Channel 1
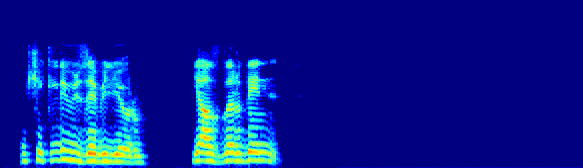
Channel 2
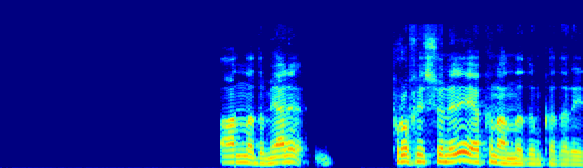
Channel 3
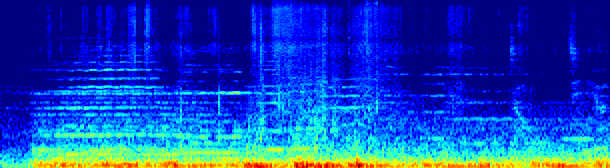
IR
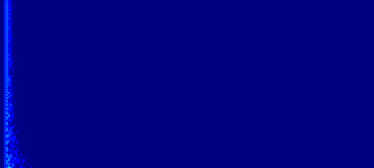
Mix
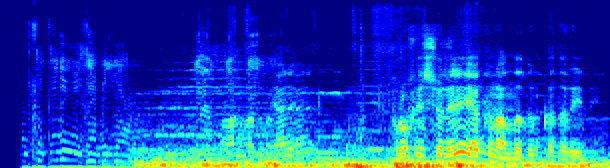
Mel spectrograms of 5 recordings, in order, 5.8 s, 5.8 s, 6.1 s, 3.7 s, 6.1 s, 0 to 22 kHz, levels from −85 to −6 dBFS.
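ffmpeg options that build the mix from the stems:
-filter_complex "[0:a]firequalizer=gain_entry='entry(230,0);entry(350,-15);entry(630,0);entry(1300,-21);entry(5700,10)':delay=0.05:min_phase=1,acompressor=threshold=-36dB:ratio=6,aeval=exprs='abs(val(0))':c=same,volume=-0.5dB,asplit=3[a][b][c];[b]volume=-16dB[d];[1:a]highpass=210,volume=2.5dB,asplit=3[e][f][g];[f]volume=-13.5dB[h];[g]volume=-17.5dB[i];[2:a]adelay=1000,volume=-2.5dB[j];[c]apad=whole_len=257416[k];[e][k]sidechaincompress=threshold=-58dB:ratio=3:attack=16:release=1350[l];[3:a]atrim=start_sample=2205[m];[h][m]afir=irnorm=-1:irlink=0[n];[d][i]amix=inputs=2:normalize=0,aecho=0:1:181:1[o];[a][l][j][n][o]amix=inputs=5:normalize=0,flanger=delay=3.8:depth=8.9:regen=-68:speed=1.6:shape=triangular"

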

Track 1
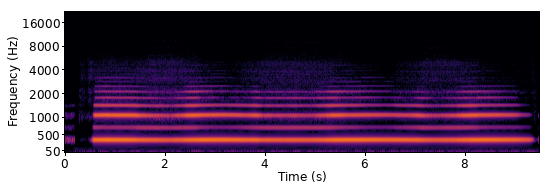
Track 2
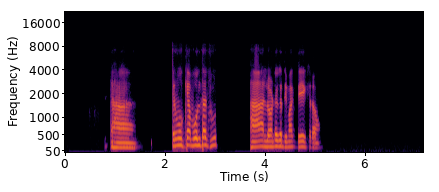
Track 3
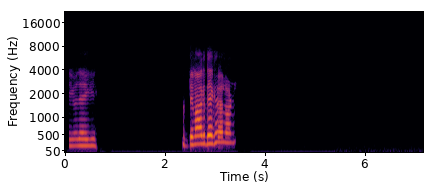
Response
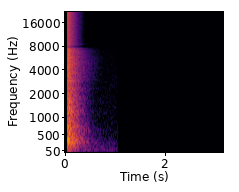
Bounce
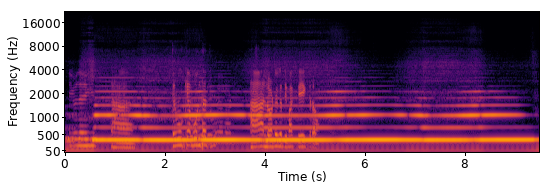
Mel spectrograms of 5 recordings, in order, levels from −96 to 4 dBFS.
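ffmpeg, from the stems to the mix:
-filter_complex "[0:a]highshelf=f=6.3k:g=11,volume=1dB,asplit=2[a][b];[b]volume=-13dB[c];[1:a]alimiter=limit=-16dB:level=0:latency=1,volume=-1dB[d];[2:a]acrossover=split=360[e][f];[f]acompressor=threshold=-38dB:ratio=6[g];[e][g]amix=inputs=2:normalize=0,volume=1dB[h];[a][h]amix=inputs=2:normalize=0,alimiter=level_in=0.5dB:limit=-24dB:level=0:latency=1,volume=-0.5dB,volume=0dB[i];[3:a]atrim=start_sample=2205[j];[c][j]afir=irnorm=-1:irlink=0[k];[d][i][k]amix=inputs=3:normalize=0,dynaudnorm=f=110:g=5:m=6dB,aeval=exprs='val(0)+0.01*(sin(2*PI*60*n/s)+sin(2*PI*2*60*n/s)/2+sin(2*PI*3*60*n/s)/3+sin(2*PI*4*60*n/s)/4+sin(2*PI*5*60*n/s)/5)':c=same,acompressor=threshold=-19dB:ratio=6"

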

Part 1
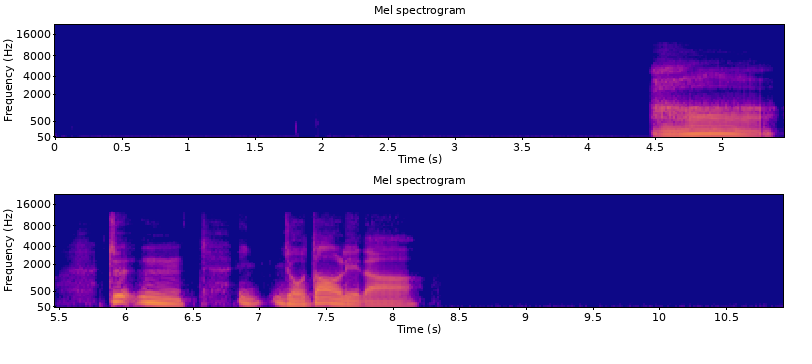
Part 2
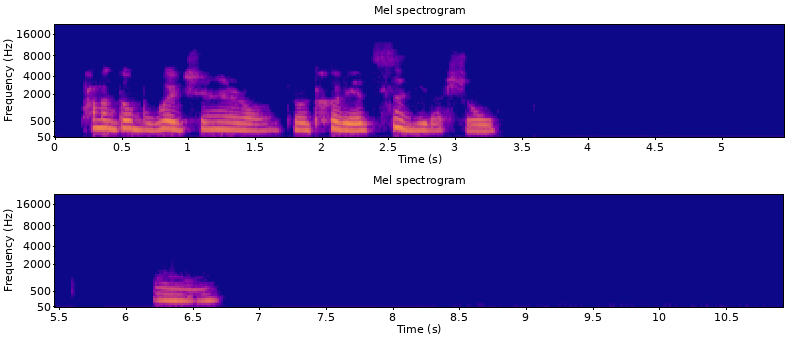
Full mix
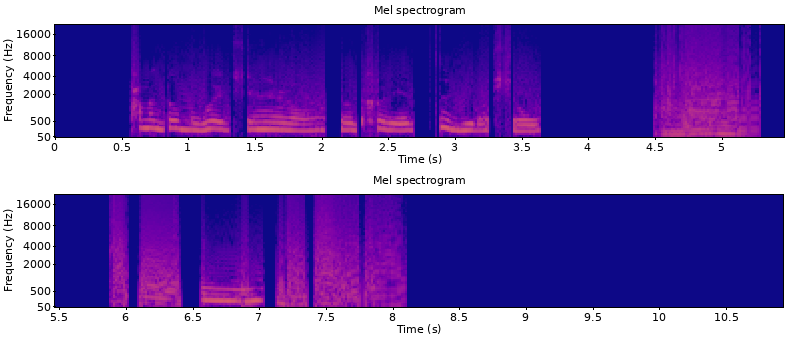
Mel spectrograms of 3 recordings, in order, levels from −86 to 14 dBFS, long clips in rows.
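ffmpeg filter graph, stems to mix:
-filter_complex "[0:a]aeval=exprs='(mod(10*val(0)+1,2)-1)/10':c=same,volume=-14dB[a];[1:a]highpass=f=82:w=0.5412,highpass=f=82:w=1.3066,acompressor=threshold=-35dB:ratio=2,adelay=350,volume=2dB[b];[a][b]amix=inputs=2:normalize=0,aeval=exprs='val(0)*gte(abs(val(0)),0.00944)':c=same,alimiter=level_in=6dB:limit=-24dB:level=0:latency=1:release=246,volume=-6dB"

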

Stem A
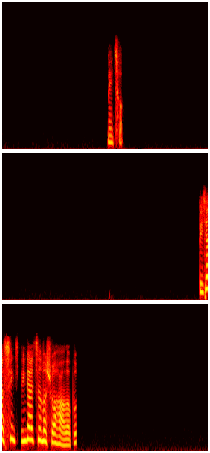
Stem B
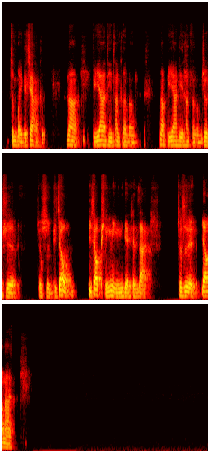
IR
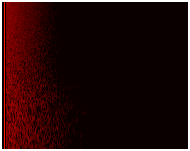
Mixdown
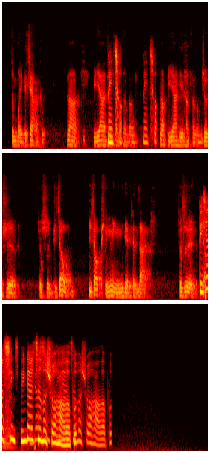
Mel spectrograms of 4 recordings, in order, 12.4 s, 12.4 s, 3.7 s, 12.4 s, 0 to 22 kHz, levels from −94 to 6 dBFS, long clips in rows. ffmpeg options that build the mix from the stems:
-filter_complex "[0:a]dynaudnorm=f=110:g=17:m=14.5dB,volume=-5dB,asplit=2[a][b];[b]volume=-15dB[c];[1:a]agate=range=-16dB:threshold=-48dB:ratio=16:detection=peak,bandreject=f=50:t=h:w=6,bandreject=f=100:t=h:w=6,acrossover=split=440[d][e];[e]acompressor=threshold=-27dB:ratio=6[f];[d][f]amix=inputs=2:normalize=0,volume=-7.5dB,asplit=2[g][h];[h]volume=-22dB[i];[2:a]atrim=start_sample=2205[j];[i][j]afir=irnorm=-1:irlink=0[k];[c]aecho=0:1:704:1[l];[a][g][k][l]amix=inputs=4:normalize=0,acrossover=split=320|3000[m][n][o];[n]acompressor=threshold=-29dB:ratio=6[p];[m][p][o]amix=inputs=3:normalize=0,alimiter=limit=-17dB:level=0:latency=1:release=318"

